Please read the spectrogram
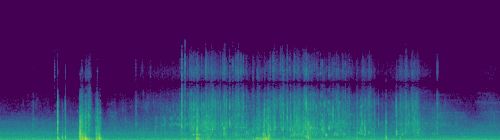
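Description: A few sharp knocks on a plastic kayak, then water splashing and sloshing with scattered clicks as a fish is put into a mesh keeper net hanging over the side in the water. The knocks are the loudest sounds.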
